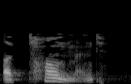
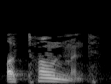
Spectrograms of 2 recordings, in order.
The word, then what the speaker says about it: atonement: atonement. You must understand that when Tyndale translated it, he didn't want you to pronounce it atonement. He coined a word, at-one-ment.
